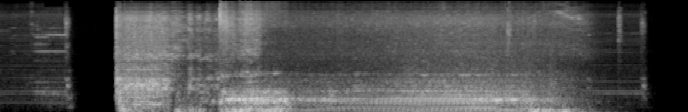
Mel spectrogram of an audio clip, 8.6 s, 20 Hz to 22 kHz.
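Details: Mk1 Ford Capri, turbocharged Rover V8, first start after ECU wiring and fuel system work: engine catches, hunts and stumbles through uneven revs for several seconds, then dies, with a cloud of smoke and the turbo audibly spinning. Starts but won't keep running.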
